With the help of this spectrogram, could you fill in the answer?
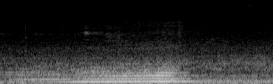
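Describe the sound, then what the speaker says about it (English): Steady engine hum of a Mercedes-Benz SL450 rising and easing off, with a faint whooshing turbo whir and low exhaust burble on lifting off the gas, heard from inside the car at speed. "you can hear a little bit of the turbo noise, a little bit of a burble when you let off the gas"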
